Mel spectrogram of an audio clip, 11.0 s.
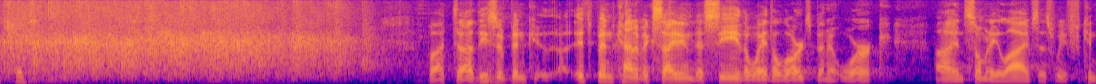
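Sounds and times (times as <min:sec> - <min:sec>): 
audience clapping: 0:00.0 - 0:04.2
speech: 0:00.2 - 0:00.6, 0:04.3 - 0:10.9.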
